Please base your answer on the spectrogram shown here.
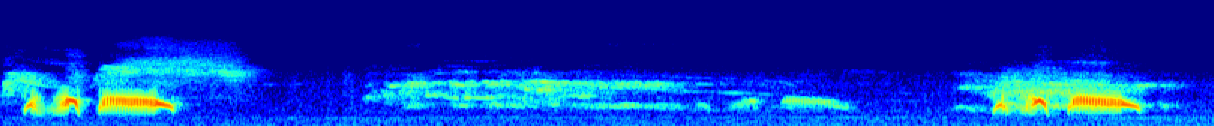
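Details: Spotted dove in thổ đồng voice calling early in the morning to lure others: a loud stuttered phrase ending in a long coo, a stretch of soft low cooing, then the loud phrase again.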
